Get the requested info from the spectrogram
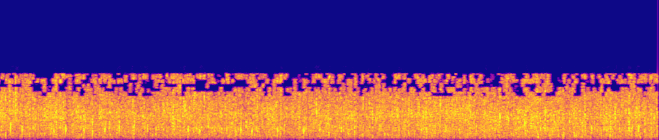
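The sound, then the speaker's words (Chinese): Sustained applause from a large audience thanking the many Buddhist Dharma masters who attended, a dense, steady wash of many hands clapping at once that stays at an even, loud level throughout with no voices standing out. “今天这么多法师前来助缘，台长用大家的掌声来替我感恩他们。”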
